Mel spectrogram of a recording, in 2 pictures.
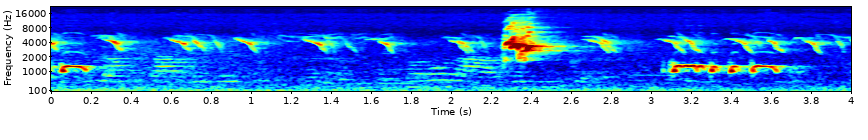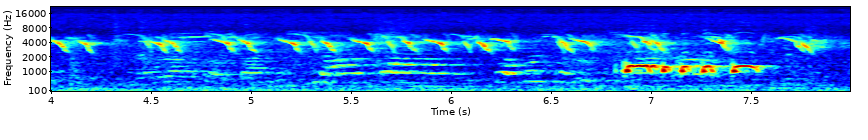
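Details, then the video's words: Local wild-origin Javanese zebra dove, kept for seven years and in full song, used to prompt reluctant doves to sing: three short bursts of quick, staccato cooing notes, heard over a constant chatter of many small chirping birds. "Perkutut lokal Jawa gacor untuk pancingan perkutut yang malas bunyi"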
